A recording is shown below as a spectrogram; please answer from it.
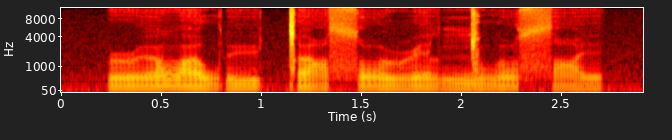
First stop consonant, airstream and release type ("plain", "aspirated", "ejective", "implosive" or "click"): click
